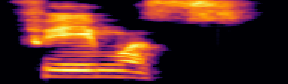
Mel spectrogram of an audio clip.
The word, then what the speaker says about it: famous: इसके बाद अगला पैटर्न है ओ यू एस और यह सफिक्स के रूप में यदि काम करता है तो इसका उच्चारण हो जाएगा अस। ओ यू सचवा साउंड के नाम से जाना जाता है। यहां पर यह शब्द लिखा है और इसका उच्चारण होगा फेमस।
